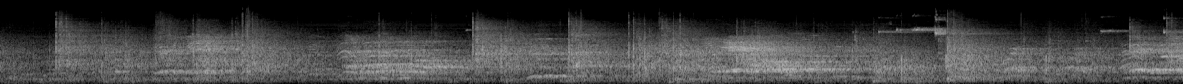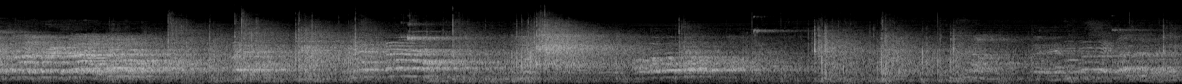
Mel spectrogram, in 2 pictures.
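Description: Sticks clack and slap a ball on a hard gym floor.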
